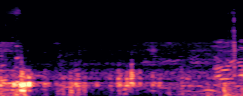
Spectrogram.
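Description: A man's shout ends just at the start, then low wind noise on the microphone with a few faint ticks.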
